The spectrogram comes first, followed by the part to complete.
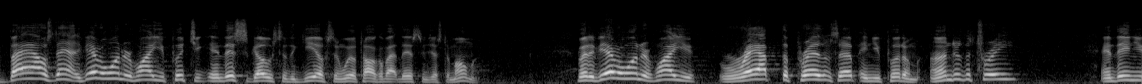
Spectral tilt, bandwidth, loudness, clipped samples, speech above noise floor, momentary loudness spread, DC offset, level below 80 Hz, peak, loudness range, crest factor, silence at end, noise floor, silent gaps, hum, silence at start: -7 dB/octave; 16 kHz; -22 LUFS; under 0.1%; 35 dB; 13 LU; under 0.1%; -62 dBFS; -6 dBFS; 6 LU; 16 dB; 0 s; -57 dBFS; none; none; 0 s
